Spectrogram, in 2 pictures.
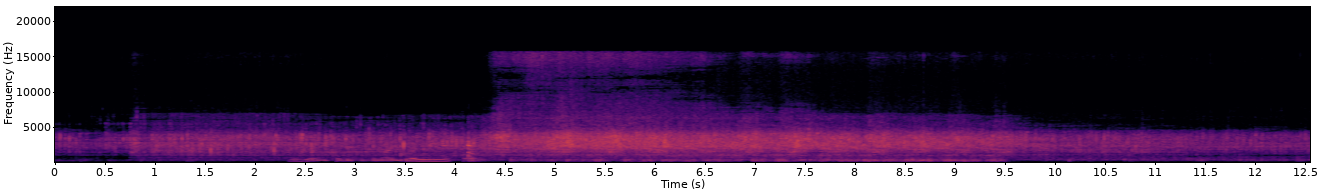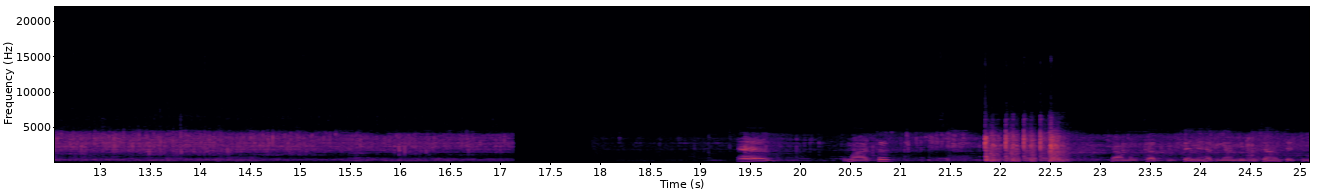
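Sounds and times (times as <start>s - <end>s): masala sizzling in oil: 0.0s - 17.2s, 18.0s - 21.9s, 22.7s - 25.0s
wooden spoon stirring: 4.1s - 9.6s.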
